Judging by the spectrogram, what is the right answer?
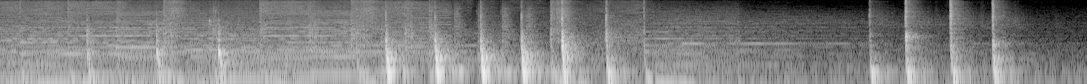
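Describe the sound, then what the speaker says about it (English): An egg is tapped against a bowl at home while baking, a quick series of close, sharp knocks followed by a pause and another short burst of taps. "You ready to crack the egg and put it in the bowl?"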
